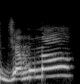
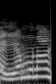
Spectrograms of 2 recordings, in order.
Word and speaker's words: यमुना: कैसे यहां पर जजमानस बोलते हैं वो लोग जजमानस गलत उच्चारण य तो य का उच्चारण होना चाहिए तो वही है हिंदी में बता रहे हैं जैसे जमुना जजमान ये क्या हो गया यमुना शब्द था यमुना को क्या कर दिया जमुना कर दिया ज कर दिया यजमान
